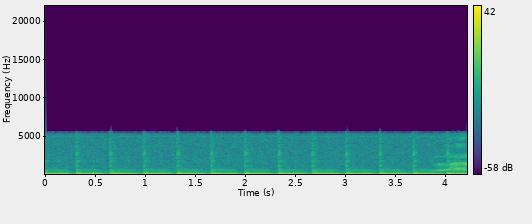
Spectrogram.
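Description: Instrumental intro of a country song: an acoustic guitar strummed over a bass line, with an even beat of about three strokes a second.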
